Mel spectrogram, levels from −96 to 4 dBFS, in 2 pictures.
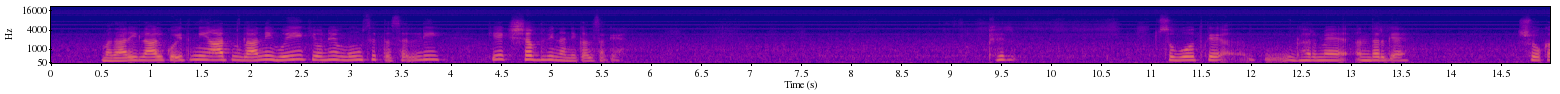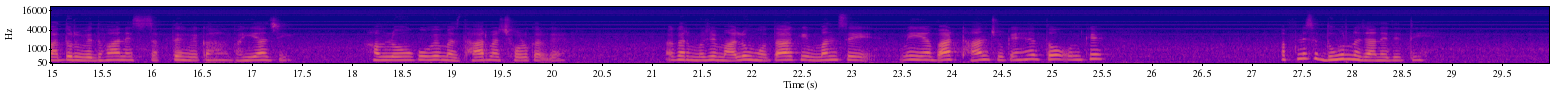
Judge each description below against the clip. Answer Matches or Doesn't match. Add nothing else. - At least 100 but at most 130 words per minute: Matches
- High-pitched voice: Matches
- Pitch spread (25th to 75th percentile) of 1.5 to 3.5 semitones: Matches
